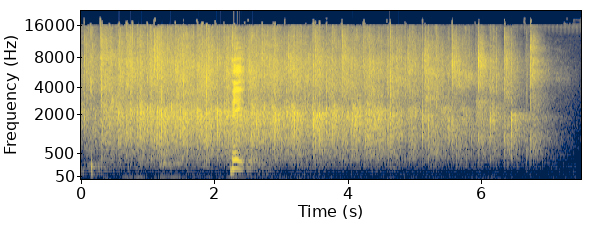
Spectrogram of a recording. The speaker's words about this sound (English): Round of applause.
